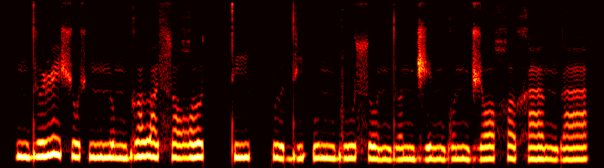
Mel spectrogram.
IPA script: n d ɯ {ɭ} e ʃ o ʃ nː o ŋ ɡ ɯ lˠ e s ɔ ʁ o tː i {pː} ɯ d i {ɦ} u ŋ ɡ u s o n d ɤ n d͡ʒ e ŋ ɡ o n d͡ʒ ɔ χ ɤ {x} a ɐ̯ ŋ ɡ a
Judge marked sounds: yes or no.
yes, yes, no, yes

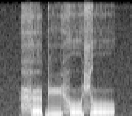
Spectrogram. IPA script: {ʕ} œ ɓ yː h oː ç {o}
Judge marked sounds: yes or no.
no, no

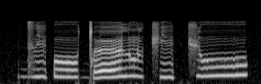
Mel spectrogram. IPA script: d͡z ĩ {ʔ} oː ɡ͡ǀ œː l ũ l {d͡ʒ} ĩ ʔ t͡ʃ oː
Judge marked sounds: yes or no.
yes, no

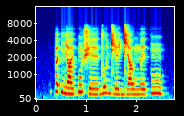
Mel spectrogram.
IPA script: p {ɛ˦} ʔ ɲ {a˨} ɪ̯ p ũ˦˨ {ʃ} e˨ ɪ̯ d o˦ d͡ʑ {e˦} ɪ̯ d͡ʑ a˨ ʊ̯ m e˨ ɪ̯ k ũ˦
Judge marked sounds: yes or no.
yes, yes, yes, no

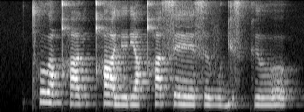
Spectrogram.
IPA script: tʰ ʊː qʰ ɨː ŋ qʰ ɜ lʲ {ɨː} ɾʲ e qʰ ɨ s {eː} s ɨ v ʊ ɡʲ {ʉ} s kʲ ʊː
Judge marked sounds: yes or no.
no, yes, no

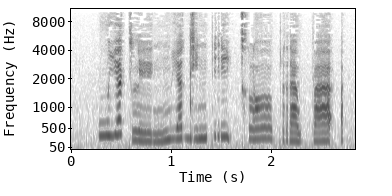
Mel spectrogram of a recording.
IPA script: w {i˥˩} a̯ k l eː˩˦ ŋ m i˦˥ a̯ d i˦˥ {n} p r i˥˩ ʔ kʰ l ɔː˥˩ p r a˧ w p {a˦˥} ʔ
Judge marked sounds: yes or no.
yes, yes, yes

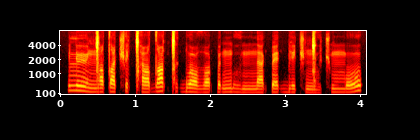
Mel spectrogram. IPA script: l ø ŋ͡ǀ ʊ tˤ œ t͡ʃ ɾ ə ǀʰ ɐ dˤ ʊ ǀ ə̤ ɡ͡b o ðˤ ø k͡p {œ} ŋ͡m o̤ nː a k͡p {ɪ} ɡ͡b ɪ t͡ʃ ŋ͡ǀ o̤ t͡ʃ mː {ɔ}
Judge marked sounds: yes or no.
no, no, no

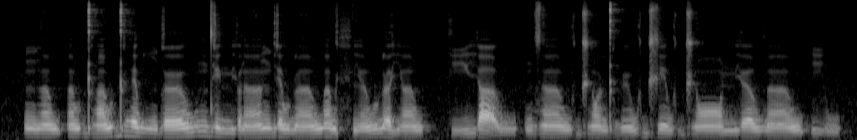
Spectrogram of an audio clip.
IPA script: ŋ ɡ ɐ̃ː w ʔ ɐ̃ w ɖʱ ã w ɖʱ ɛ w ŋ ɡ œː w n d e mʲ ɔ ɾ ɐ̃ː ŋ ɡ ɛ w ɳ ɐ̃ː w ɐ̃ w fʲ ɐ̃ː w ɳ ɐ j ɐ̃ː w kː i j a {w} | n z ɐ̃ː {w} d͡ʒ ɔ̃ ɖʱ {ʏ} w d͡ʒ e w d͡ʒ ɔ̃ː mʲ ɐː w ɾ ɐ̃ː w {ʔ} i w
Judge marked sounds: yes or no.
yes, yes, yes, yes

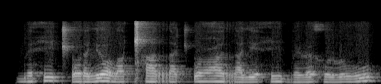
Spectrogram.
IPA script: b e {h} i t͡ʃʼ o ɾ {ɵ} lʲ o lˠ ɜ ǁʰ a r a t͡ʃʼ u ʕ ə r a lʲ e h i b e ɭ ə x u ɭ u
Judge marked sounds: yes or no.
yes, no

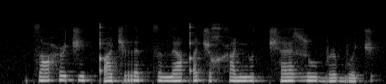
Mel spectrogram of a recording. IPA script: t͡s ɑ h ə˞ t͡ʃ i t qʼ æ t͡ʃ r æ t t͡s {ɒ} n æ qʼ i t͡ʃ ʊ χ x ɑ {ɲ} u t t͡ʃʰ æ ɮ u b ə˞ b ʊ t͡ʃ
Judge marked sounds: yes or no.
no, yes

